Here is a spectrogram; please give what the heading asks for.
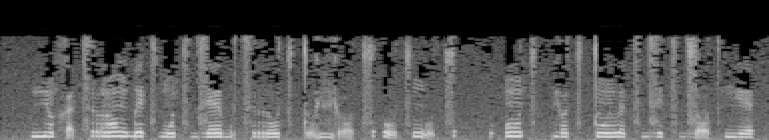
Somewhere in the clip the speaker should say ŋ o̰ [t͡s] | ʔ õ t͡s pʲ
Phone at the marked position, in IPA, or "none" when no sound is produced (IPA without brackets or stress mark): t͡s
